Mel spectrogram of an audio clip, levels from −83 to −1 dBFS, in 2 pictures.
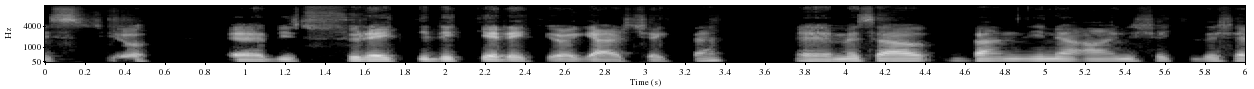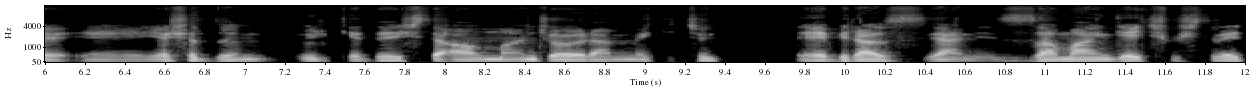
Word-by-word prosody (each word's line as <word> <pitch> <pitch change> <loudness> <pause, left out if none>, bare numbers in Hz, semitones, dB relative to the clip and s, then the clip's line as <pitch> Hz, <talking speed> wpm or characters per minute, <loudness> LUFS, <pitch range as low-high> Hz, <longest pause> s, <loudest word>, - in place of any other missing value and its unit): istiyor. - - -5 0.4
Eee, 95 -1 +4
bir 105 -1 -2
süreklilik 110 0 +3
gerekiyor, 85 -4 +4
gerçekten. 85 - -2 0.4
Eee, 110 -2 0
mesela, 115 +1 +3
ben 120 0 0
yine 120 0 +2
aynı 115 0 -3
şekilde, 115 0 -8
şey, 115 +1 0
eee, 105 - -11 0.3
yaşadığım 105 0 -2
ülkede, 105 +3 -3
işte, 115 - +1
Almanca 105 0 +1
öğrenmek 100 -1 0
için, 120 -1 -6 0.4
eee, 95 0 +2
biraz, 105 -1 +2
yani, 90 -3 -3
zaman 110 +2 +2
geçmişti 105 +4 -1
ve 120 -1 +3
110 Hz, 130 wpm, -26 LUFS, 100-115 Hz, 0.4 s, Eee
